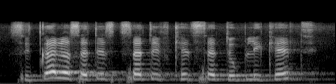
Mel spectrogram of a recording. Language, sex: Swati, male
